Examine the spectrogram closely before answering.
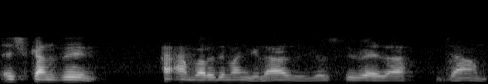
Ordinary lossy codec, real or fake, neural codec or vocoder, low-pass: AAC, 16 kbps; real; none; 3.6 kHz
